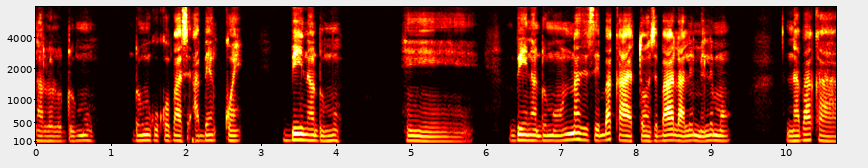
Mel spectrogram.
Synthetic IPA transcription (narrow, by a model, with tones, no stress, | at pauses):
na˨lɔ˨lɔ˨do˨mu˦ | do˨mu˦kʊ˨kɔ˦ba˦sɪ˨ʔa˨bɛ˦ŋ̩˦kɔ˦ɛ̃˦ | be˦nã˨do˨mu˦ | hĩ˨ | beː˦nã˨do˨mo˨˦nã˦sɪ˦sɪ˨ba˦ka˨tɔ˨n˨s̬ɪ˨ba˨˦la˨lɪ˦mɪ˨lɪ˦mɔ˧˨ | nã˨ba˦ka˨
